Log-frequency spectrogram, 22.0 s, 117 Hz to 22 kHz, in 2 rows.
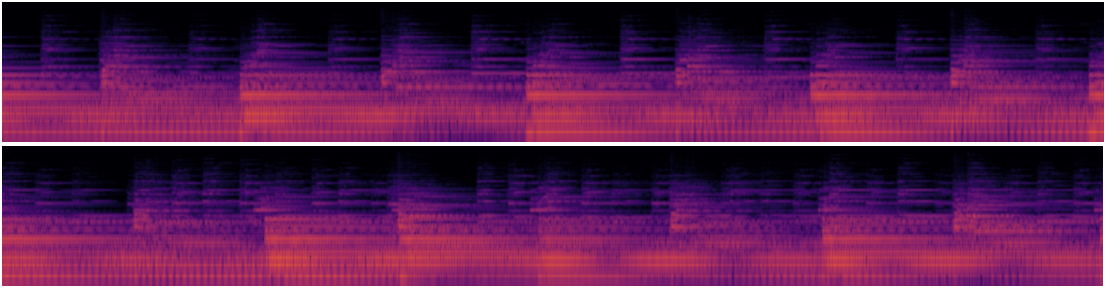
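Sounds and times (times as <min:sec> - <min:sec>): church bells ringing: 0:00.0 - 0:22.0.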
